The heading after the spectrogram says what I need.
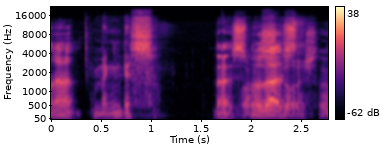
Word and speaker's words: Menzies: So actually, John Menzies is John Mingus. Yeah. I didn't realise that until I was in my mid-20s.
